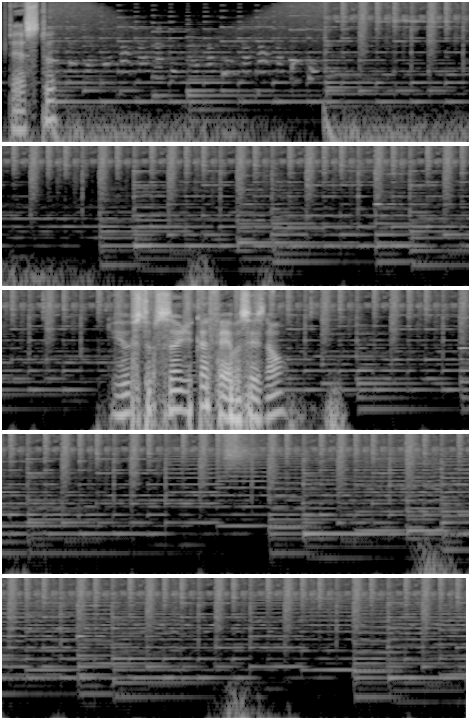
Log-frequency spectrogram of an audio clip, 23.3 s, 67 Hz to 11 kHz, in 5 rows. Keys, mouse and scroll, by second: 4.1 End, 5.9 shift+Home, 6.7 shift+End, 7.3-9.4 typing, 9.8 Return, 11.9 Down, 12.5 Return, 13.4 End, 13.9-14.8 typing, 15.3 Return, 17.0 Down, 17.5 Up, 17.9 Down, 18.2 Return, 18.6 End, 18.9 Down, 20.5 F6, 22.3 space.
